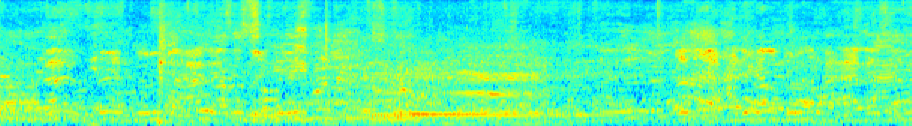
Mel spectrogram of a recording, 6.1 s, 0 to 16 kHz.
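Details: At a Kurigram cattle market in Bangladesh, 16 March 2025, Sahiwal bull calves up for sale; one long, low moo holds through the middle, surrounded by continuous market voices and faint music.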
